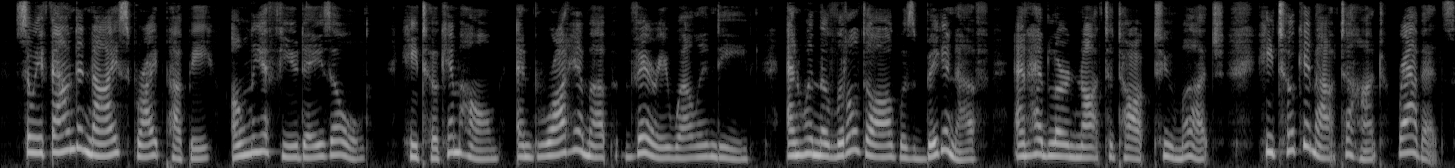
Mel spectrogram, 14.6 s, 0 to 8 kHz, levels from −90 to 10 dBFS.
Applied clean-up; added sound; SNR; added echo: none; none; none; none.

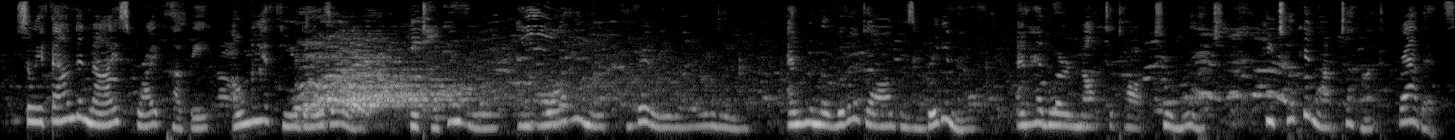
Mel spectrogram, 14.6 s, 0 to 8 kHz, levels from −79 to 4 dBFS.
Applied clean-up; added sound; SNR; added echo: classical method log-MMSE.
